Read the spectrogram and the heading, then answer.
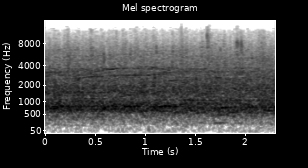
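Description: stadium crowd standing ovation

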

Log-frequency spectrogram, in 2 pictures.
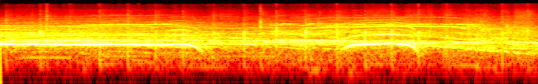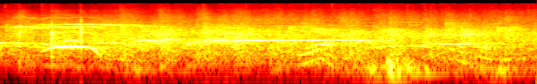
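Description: audience cheering and applause

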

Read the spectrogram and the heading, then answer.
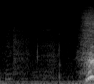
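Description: sneeze

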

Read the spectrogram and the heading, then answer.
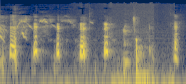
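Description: rooster clucking

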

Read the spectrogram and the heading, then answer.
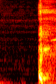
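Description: loud cough

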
